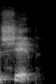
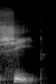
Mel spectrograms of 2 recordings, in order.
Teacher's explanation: ship is a short sound, I, and sheep is a long sound, E, sheep.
